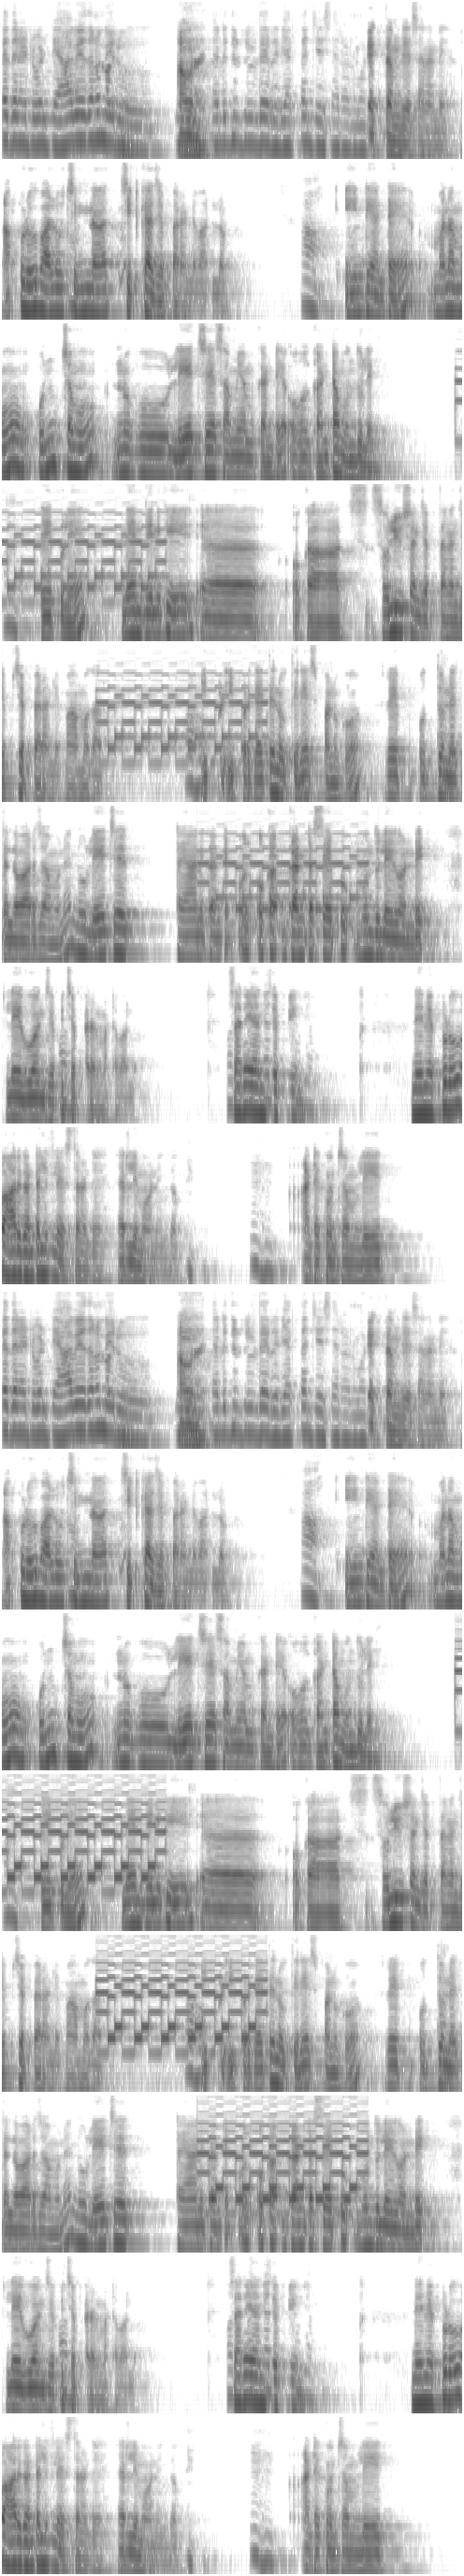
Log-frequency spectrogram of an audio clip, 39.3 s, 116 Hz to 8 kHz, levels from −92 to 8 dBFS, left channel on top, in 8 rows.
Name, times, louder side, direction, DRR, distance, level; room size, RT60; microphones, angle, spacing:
voice 1, 0.0-3.9 5.6-5.8 8.1-8.4 13.8-13.9 14.8-14.9 16.7-16.8 21.6-21.9 24.3-24.5 30.1-30.3 31.9-32.0 32.3-32.4 32.7-32.8 36.4-36.5 37.1-37.3, right 1 dB, 20° right, 0.9 m, -41 dB
voice 2, 3.9-7.4 8.6-13.9 15.2-15.7 16.0-17.6 17.9-20.8 21.8-23.5 23.8-26.0 26.5-29.2 29.6-31.0 32.0-32.8 33.9-36.3 37.6-38.5, left 1 dB, 15° left, 0.7 m, -35 dB
sound 1, 14.7-16.5 20.7-22.5 26.7-28.5, right 7 dB, 60° right, 0.6 m, -36 dB
27.0 x 14.0 x 3.9 m
head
